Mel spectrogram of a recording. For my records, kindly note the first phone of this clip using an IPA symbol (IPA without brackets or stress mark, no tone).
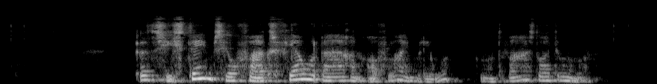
ə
